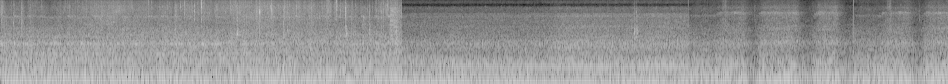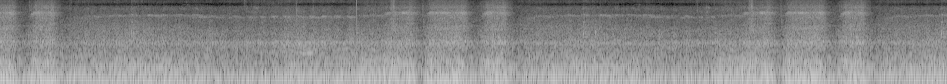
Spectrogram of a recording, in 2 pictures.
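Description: Fishing boat's engine running with a steady low rumble, mixed with wind and sea noise. About six seconds in, the sound shifts abruptly to a duller mix. Later the level dips briefly again and again.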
